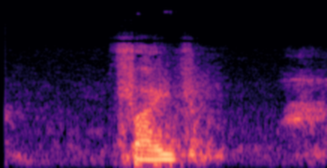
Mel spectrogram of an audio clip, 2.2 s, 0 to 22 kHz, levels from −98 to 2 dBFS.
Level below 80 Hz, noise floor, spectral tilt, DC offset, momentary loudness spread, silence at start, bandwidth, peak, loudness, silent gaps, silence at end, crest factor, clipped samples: -54 dBFS; -57 dBFS; -6.5 dB/octave; under 0.1%; 24 LU; 0.8 s; 7.8 kHz; -2 dBFS; -16 LUFS; none; 0.1 s; 18 dB; under 0.1%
